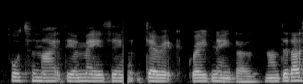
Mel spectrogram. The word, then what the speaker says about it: Gradenigo: He said Derrick GRADENIGO when it's actually Derrick, and it's an extra syllable in there, GRADENIGO. So it's like GRADENIGO.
